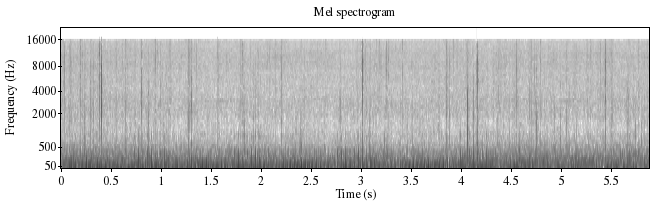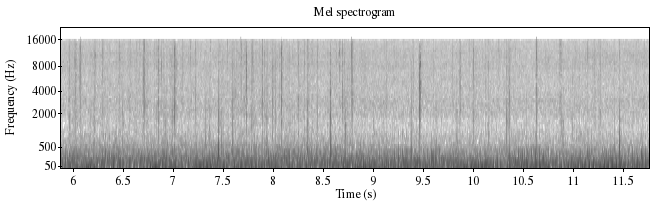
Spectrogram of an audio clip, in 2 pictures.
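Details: A cat purrs in a soft, deep vibrating drone with gentle rhythmic rises and falls, mixed with frequent crisp crackles from a burning fireplace.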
